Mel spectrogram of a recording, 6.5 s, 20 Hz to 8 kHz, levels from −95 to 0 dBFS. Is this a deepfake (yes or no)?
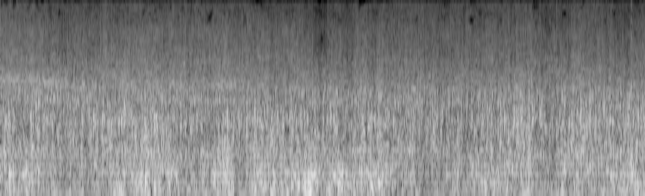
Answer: yes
